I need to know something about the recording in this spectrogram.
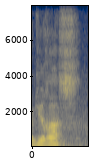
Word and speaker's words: Duras: haute volée, mademoiselle de Duras. Oui, je prononce à la façon du sud-ouest parce que je viens du sud-ouest.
